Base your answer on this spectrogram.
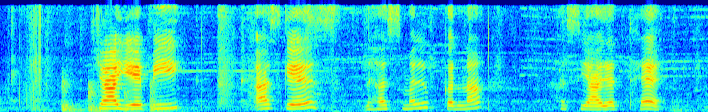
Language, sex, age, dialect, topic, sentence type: Hindi, female, 25-30, Marwari Dhudhari, banking, question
